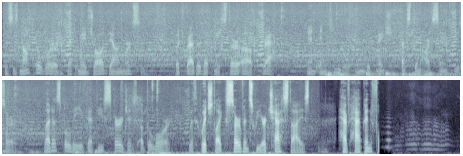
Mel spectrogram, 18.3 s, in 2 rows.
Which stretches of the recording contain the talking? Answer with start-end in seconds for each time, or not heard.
0.0-16.8.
